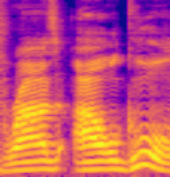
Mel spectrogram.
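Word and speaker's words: Ra's al Ghul: G G yeah well but it's Raaz ra apostrophe eser it's like oh raah like the sun god it's Ra's al ghoul so this is Al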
